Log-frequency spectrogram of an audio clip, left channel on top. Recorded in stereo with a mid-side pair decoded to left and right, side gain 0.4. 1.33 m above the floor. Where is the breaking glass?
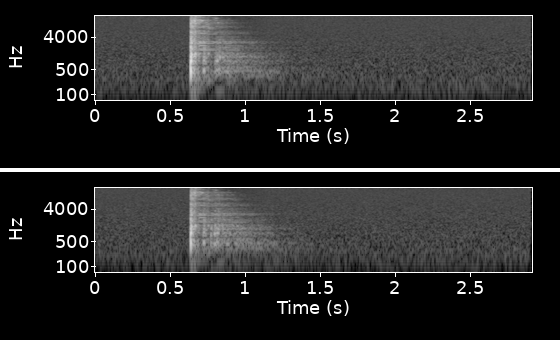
40° left, 3 m.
